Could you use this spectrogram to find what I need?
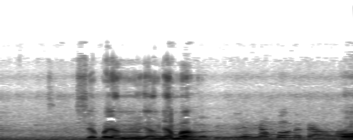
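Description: A young woman talks casually, close by.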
